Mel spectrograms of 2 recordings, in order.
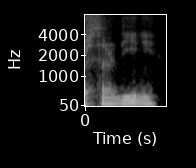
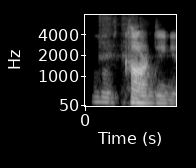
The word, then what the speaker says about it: Cardini: Caesar Sardini. Cardini, скорее всего. Да, это итальянский, как там на К. Это почитается как К.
